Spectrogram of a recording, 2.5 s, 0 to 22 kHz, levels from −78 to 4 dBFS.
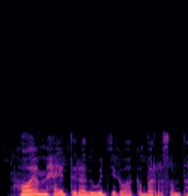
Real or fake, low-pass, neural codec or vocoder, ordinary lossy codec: real; 7.2 kHz; none; none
